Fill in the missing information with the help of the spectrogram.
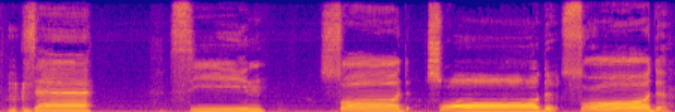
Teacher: They come from the tongue placed behind the bottom teeth.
